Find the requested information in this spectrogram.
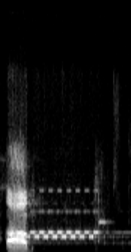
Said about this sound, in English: let me shut up the phone here. I knew this was going to happen.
